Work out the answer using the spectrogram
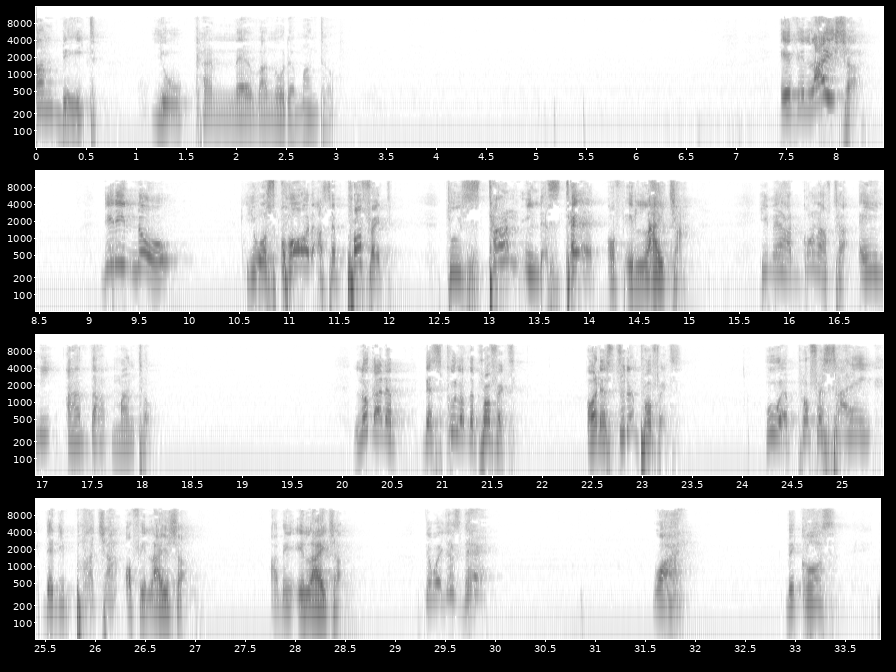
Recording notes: Preached at the Ekklesia Chapel.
